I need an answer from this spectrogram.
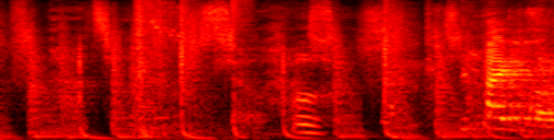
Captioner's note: sighs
